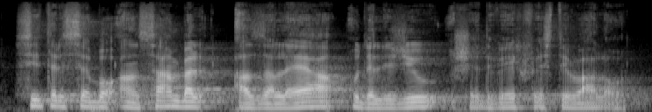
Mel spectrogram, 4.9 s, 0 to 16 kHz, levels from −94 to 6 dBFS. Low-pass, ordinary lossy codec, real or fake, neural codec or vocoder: 14.4 kHz; MP3, 96 kbps; real; none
